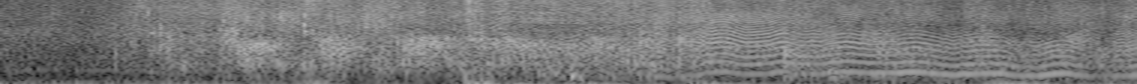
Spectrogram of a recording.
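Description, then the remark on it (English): Sparse, polite golf-clap applause from an audience that is not standing: a thin patter of scattered claps throughout, with a wavering, warbling whistle-like tone rising over it in the second half. “Small golf clap.”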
